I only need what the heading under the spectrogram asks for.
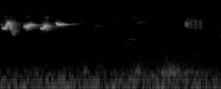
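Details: Red-billed leiothrix giving a short burst of four loud, clear whistled notes in under a second, followed by quiet, then one soft buzzy note.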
